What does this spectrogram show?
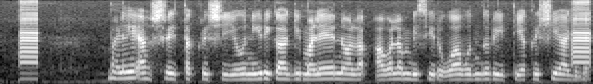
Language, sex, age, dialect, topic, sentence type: Kannada, female, 25-30, Coastal/Dakshin, agriculture, statement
